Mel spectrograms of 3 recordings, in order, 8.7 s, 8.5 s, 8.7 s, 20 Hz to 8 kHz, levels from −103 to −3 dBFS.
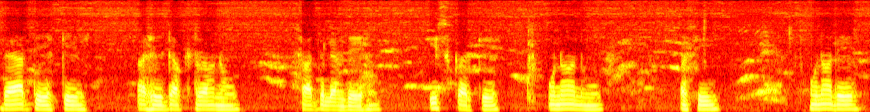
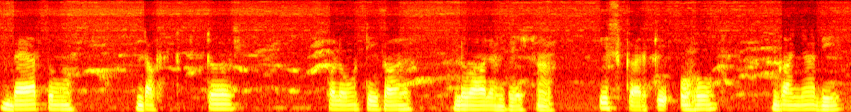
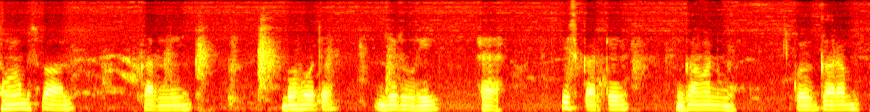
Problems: constant background noise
